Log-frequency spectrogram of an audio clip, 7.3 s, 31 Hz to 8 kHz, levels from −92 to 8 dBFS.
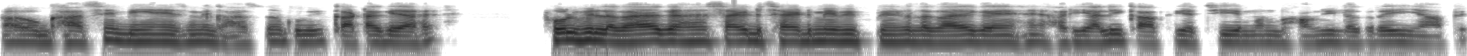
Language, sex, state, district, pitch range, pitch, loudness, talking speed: Hindi, male, Bihar, Gopalganj, 125-140 Hz, 130 Hz, -17 LUFS, 270 wpm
